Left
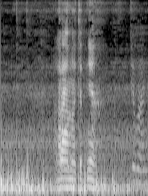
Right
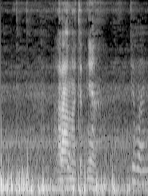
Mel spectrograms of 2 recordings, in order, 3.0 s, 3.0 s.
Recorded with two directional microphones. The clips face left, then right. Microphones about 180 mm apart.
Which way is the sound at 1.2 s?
35° left (ahead or behind).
